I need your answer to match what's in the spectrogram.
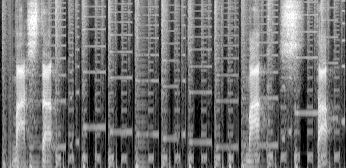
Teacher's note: Accented on the ma.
